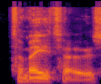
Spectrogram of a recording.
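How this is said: It is said with an American accent. "you're looking at American English, so I'm kind of changing my accent a little bit"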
